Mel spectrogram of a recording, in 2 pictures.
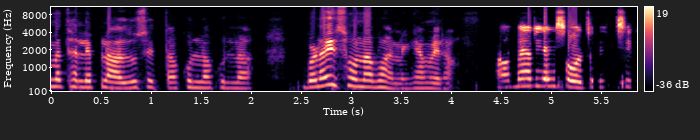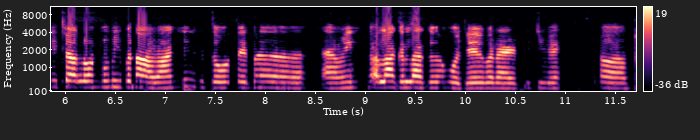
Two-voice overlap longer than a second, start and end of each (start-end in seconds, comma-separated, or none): none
